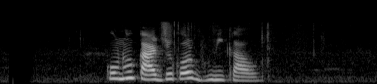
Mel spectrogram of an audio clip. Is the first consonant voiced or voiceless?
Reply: voiceless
